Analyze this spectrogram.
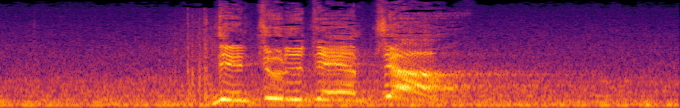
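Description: A man with a deep voice speaks forcefully.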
